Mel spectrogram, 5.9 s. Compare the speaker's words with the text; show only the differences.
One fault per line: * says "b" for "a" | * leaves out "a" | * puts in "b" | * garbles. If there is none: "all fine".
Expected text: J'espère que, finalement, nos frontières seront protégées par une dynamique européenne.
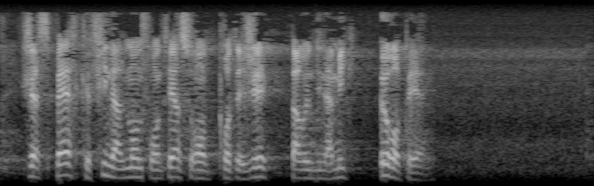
* leaves out "nos"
